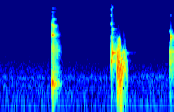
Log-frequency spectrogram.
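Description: A soft menu chime sounds.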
